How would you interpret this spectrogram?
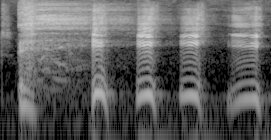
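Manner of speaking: high-pitched tittering laugh; high giggle. Real, not acted. Host teasing a listener who wants fish, high giggle. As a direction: giggle away at your own tease.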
